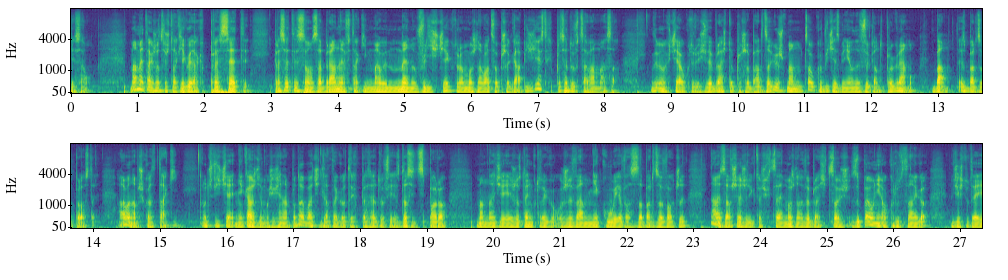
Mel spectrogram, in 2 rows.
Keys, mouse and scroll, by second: 5.7 click, 9.3 click, 12.8 click, 13.9 click, 16.5 click, 17.9 click, 19.5 click, 21.2 click, 22.7 click.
